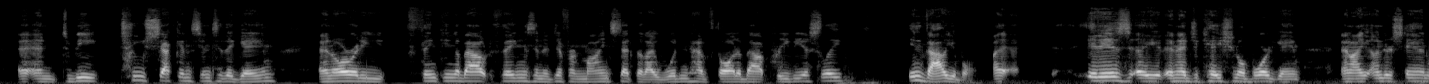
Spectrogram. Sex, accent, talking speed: male, American, 145 wpm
